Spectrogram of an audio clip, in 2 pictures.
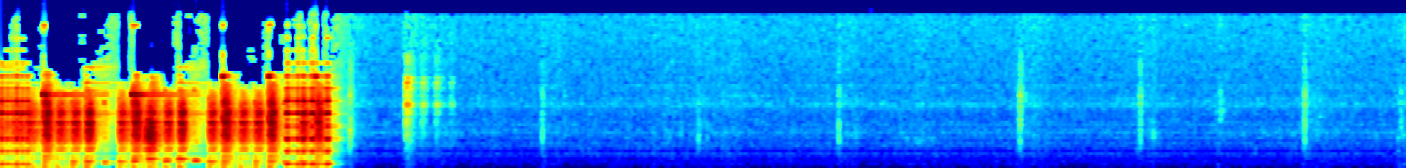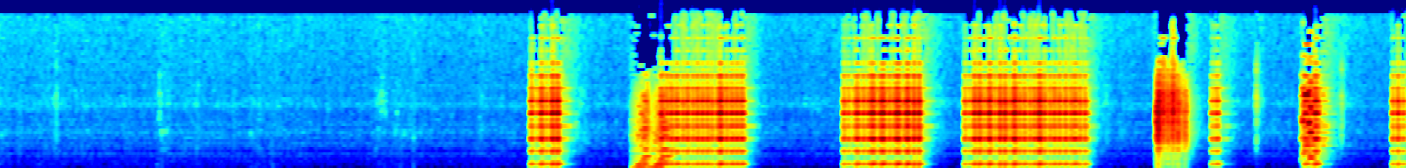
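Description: A video game plays bright electronic tones in short bursts.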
